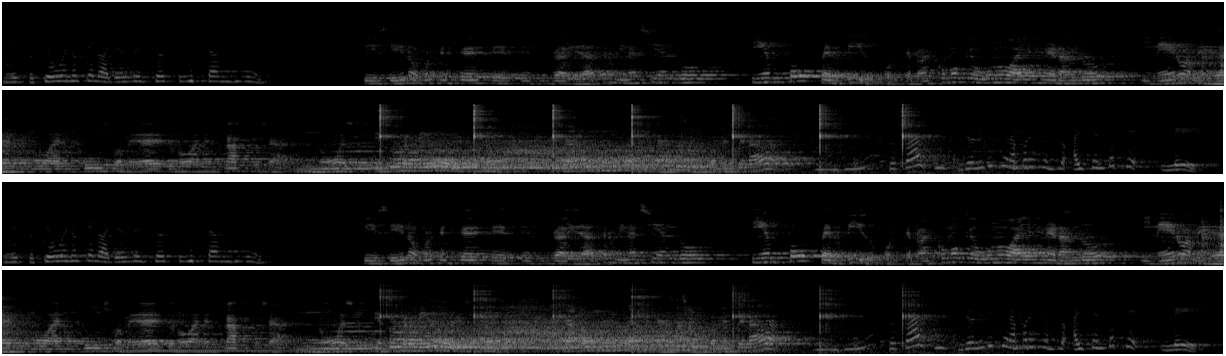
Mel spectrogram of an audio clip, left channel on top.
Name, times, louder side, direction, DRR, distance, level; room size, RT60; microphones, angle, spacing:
voice 1, 0.0-2.6 20.3-24.2, right 1 dB, 5° right, 7 dB, 1.0 m, -51 dB
voice 2, 3.6-7.0 7.5-11.0 11.4-17.3 17.7-20.0, right 1 dB, 25° right, 4 dB, 3.4 m, -45 dB
Metallic Groan, 12.0-20.0, right 1 dB, 65° right, 3.0 m, -44 dB
sound 1, 15.7-22.6, left 8 dB, 90° left, 2.2 m, -46 dB
27.5 x 22.0 x 7.7 m, 1.3 s
head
